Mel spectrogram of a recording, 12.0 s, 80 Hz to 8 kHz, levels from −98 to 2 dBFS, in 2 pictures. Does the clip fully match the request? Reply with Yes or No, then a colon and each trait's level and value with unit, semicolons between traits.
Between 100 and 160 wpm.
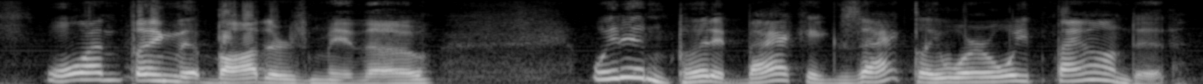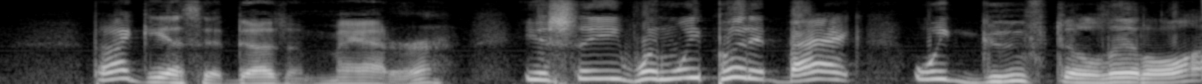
No: average, 170 wpm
